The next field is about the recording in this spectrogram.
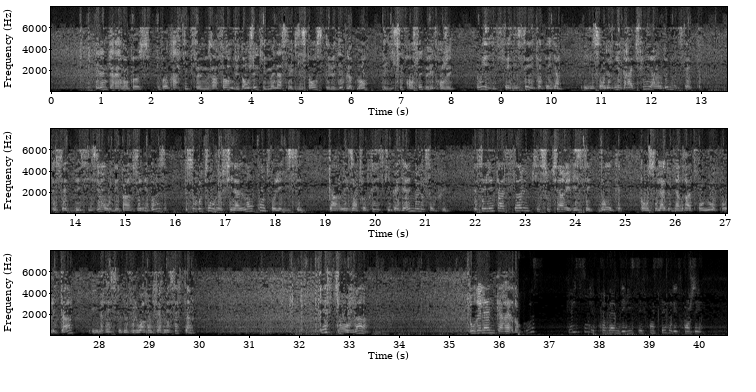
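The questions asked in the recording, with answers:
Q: Pour Hélène Carrère-Dancourt, quels sont les problèmes des lycées français de l'étranger ?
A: Devenus gratuits en 2007, ils ne sont plus financés par les entreprises ; seul l'État les soutient et il risque d'en fermer certains.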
